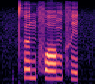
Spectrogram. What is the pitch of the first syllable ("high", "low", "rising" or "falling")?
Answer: high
